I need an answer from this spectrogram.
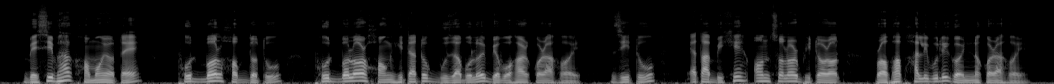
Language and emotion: Assamese, neutral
